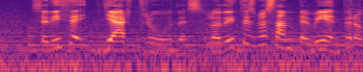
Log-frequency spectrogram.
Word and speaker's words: Ģertrudes: Se dice Gertrudes, lo dices bastante bien, pero claro, Sí, falta un poco.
